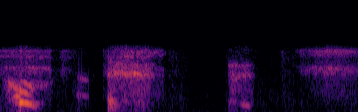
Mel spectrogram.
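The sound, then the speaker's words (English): A person takes a deep breath in a few airy, wheezy bursts separated by short pauses, quiet and breathy throughout. “Deep breath.”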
